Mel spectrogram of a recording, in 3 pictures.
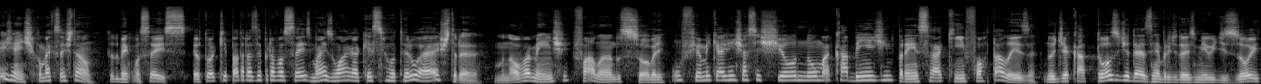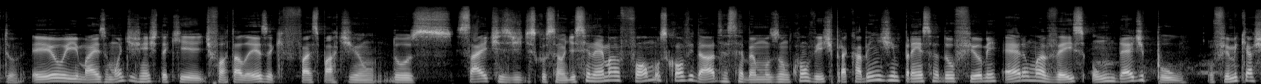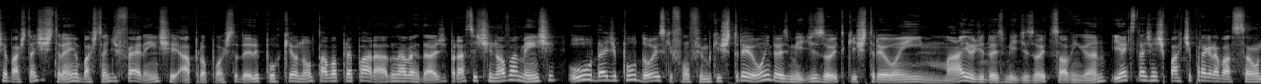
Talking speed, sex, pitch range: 215 wpm, male, 115-175 Hz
